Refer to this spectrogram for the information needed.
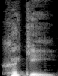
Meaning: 1. hockey 2. okay (rhymes with окей)
- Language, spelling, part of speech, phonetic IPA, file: Russian, хоккей, noun, [xɐˈkʲej], Ru-хоккей.ogg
